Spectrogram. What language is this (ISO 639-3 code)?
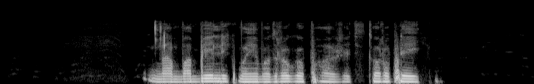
rus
